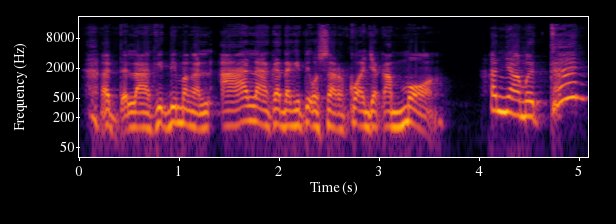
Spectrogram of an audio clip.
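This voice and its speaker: Dramatic, whining Ilocano daughter played by a woman, young adult, highly animated intonation, for Filipino radio comedy. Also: moderate pace, slightly rough, heavily acted. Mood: exasperated. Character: whiny, dramatic grown daughter fussing over belongings.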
